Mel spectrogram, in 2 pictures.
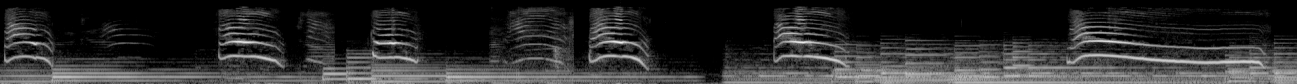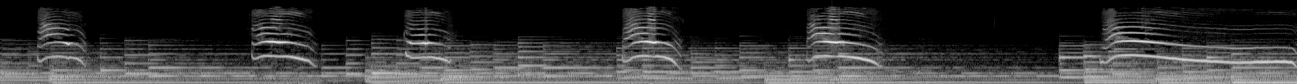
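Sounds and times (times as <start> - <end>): kitten meowing: 0.0 - 4.3, 4.9 - 6.6, 7.7 - 8.6, 10.6 - 12.7, 13.3 - 13.9, 15.4 - 16.2, 17.0 - 17.6, 19.2 - 19.9, 21.0 - 21.9, 23.9 - 25.9
background music: 0.0 - 25.9.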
